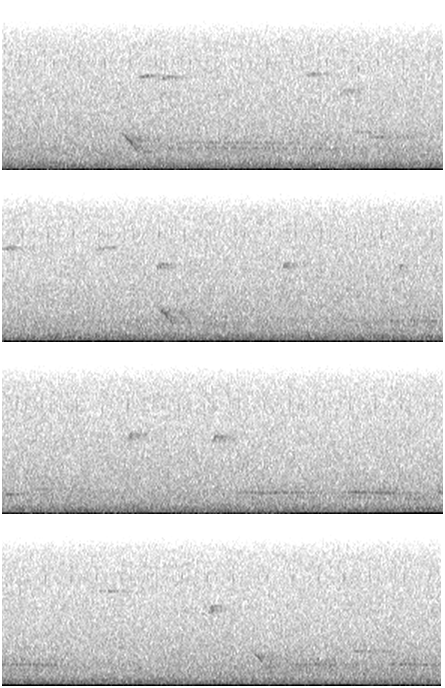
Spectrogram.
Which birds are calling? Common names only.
Veery, White-breasted Nuthatch, Black-capped Chickadee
